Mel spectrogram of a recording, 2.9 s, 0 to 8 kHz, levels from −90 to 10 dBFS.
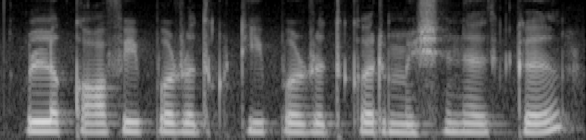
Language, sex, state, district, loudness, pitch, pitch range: Tamil, female, Tamil Nadu, Nilgiris, -19 LUFS, 190 Hz, 185-200 Hz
